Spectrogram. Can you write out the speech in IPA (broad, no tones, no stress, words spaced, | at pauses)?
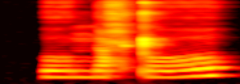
oŋɛħ ʈɔ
